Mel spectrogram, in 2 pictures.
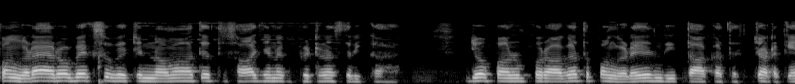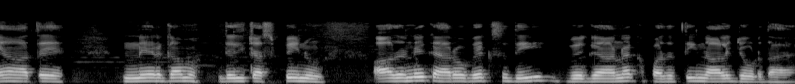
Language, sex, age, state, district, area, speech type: Punjabi, male, 45-60, Punjab, Hoshiarpur, urban, spontaneous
